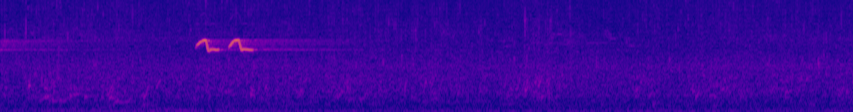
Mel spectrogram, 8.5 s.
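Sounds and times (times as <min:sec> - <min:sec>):
mockingbird singing: 0:02.0 - 0:02.7.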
